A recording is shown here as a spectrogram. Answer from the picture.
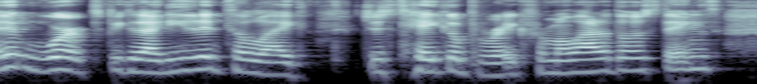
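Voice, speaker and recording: An unremarkable speaking voice with ordinary pitch variation comes through over a quiet background. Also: woman. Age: 30s. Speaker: creator and community space organizer. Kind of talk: casual live-stream chat. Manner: casual, filler-heavy with many restarts.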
